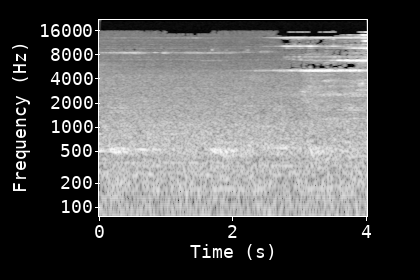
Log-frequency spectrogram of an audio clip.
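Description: A train running through the station with a steady rumble. High-pitched wheel squeal sets in near the end.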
